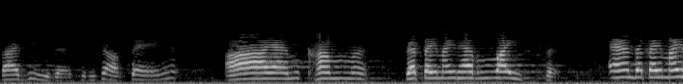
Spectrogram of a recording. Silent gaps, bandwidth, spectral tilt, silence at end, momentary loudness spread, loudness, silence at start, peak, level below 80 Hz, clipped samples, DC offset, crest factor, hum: none; 4.7 kHz; -9 dB/octave; 0 s; 19 LU; -24 LUFS; 0 s; -8 dBFS; -44 dBFS; under 0.1%; 0.8%; 18 dB; none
